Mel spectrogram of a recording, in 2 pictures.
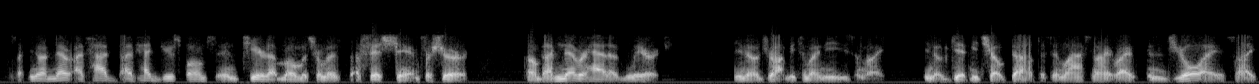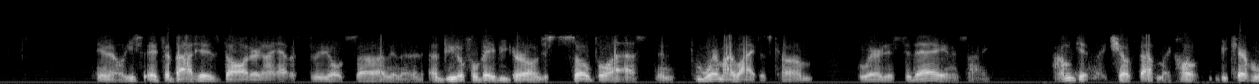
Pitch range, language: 75-100 Hz, English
